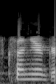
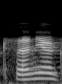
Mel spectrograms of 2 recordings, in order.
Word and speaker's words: Ksenya: Ksenia Gerstein. – How do you spell that? – K-S-E-N-Y-A. – Wow, so you have to get that K in there quick before you move on to the S.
